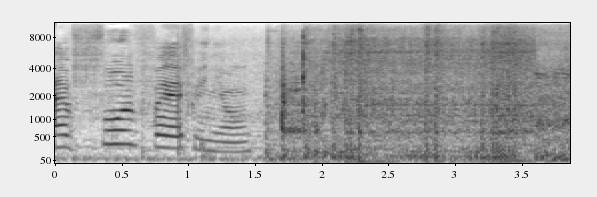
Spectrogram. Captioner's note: engine starts; rickshaw engine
